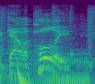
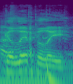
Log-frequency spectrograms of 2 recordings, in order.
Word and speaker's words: Gallipoli: right because being from Iowa I said uh Galipoli and it's it is pronounced Gallipoli.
